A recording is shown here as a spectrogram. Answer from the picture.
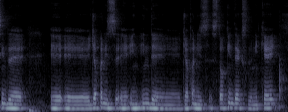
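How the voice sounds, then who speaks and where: A man speaks at a fairly slow pace in a dark, mellow tone with monotone, flat intonation, and audible room echo fills the space around him. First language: not English. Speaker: stock trader, market analysis creator. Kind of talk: tutorial. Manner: halting, many fillers.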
